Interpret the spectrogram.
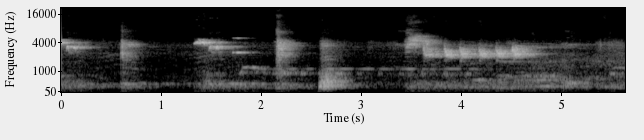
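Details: Canary singing a long roll: several separate chirps and whistles, then a fast rolling trill of rapidly repeated notes near the end, over a faint low background hum.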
